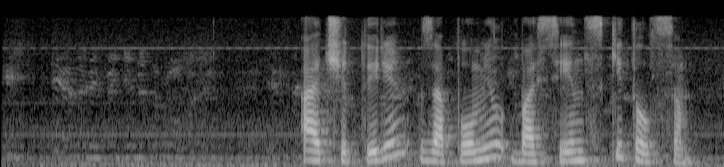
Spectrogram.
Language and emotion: Russian, neutral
